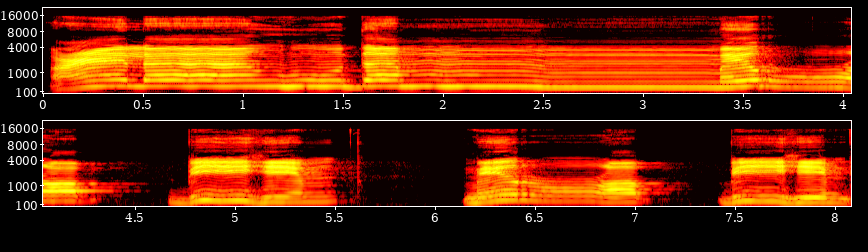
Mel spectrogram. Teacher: Jadi langsung mirrah seperti itu. Mir rabbihim tanpa dengung. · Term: idgham bila gunnah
